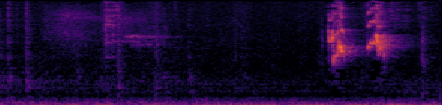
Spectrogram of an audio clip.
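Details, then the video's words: Budgie couple kept as pets, giving chirps: soft chattering early on, then two louder, close-spaced scratchy chirps near the end, with faint ticking and a low background hum. "CUTE BUDGIE COUPLES"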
